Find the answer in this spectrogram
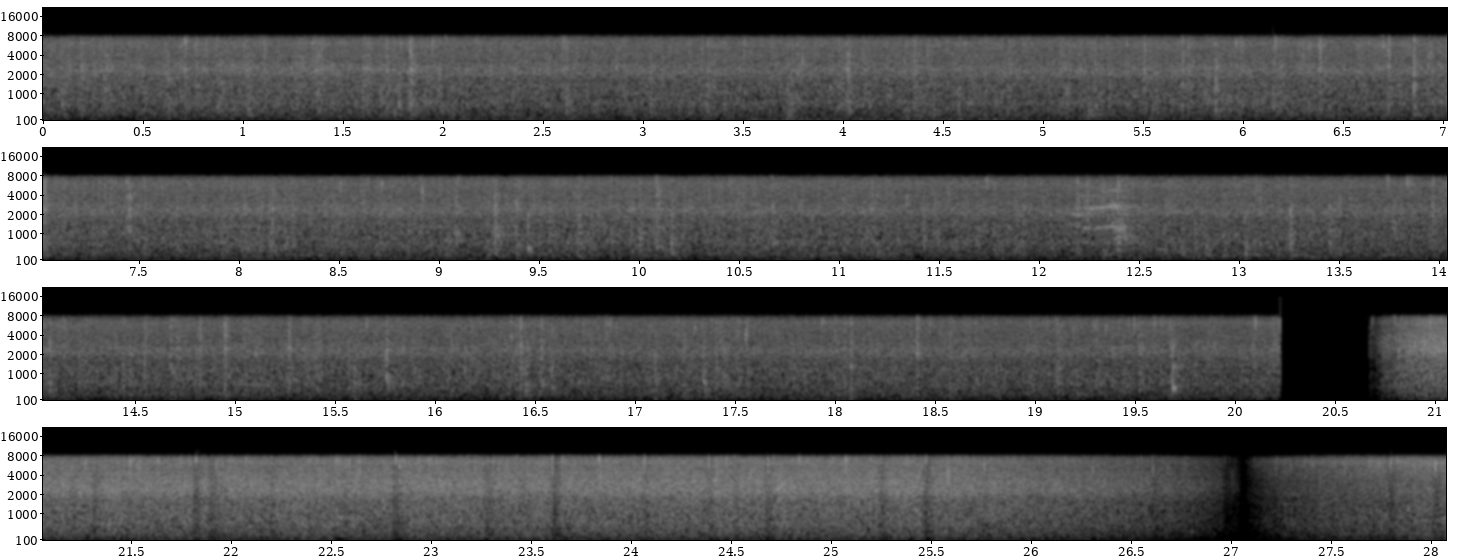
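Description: Steady heavy rain falling on trees and corrugated tin roofs, with water dripping off the roof edge. The sound cuts out for a moment about twenty seconds in and comes back a little louder, then dips briefly near the end.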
